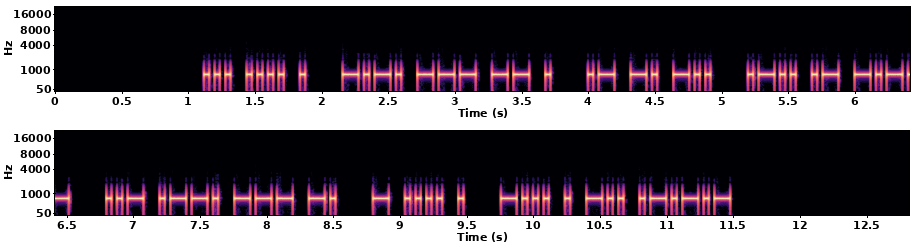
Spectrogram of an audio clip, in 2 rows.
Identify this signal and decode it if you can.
Morse code, heard as a keyed tone, about 30 wpm, 700 Hz. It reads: SHE COME AND LAY UPON THE BED.
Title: Sentences from Top 1100 Words 30wpm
